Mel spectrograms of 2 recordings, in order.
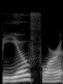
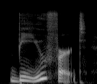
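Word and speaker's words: Beaufort: It's not Bofort like in North Carolina. It's Bupertfort.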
